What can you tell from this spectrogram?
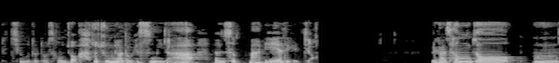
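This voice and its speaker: A woman teaching a slow, patient language lesson to children, modeling sounds in long drawn-out tones and dropping to a soft whisper on asides. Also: mid-range voice, muffled recording. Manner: drops to a breathy near-whisper on asides.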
